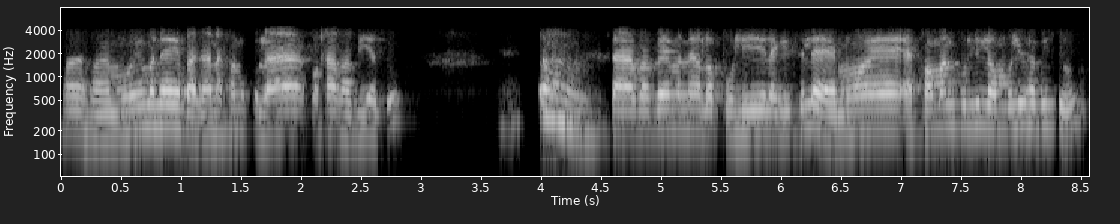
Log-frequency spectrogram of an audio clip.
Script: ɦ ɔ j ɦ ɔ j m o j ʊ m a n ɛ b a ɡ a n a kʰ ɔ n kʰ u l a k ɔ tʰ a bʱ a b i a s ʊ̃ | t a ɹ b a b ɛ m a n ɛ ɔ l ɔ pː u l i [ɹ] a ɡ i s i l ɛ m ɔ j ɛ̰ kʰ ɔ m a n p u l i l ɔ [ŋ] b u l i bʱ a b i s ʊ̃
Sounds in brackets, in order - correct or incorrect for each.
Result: incorrect, incorrect

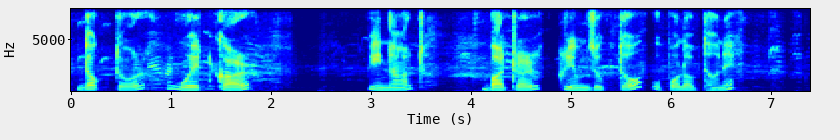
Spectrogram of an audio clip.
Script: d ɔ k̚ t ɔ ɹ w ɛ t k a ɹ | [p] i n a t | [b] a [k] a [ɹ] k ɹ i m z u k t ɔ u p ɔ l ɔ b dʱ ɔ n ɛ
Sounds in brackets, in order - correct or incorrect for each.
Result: correct, correct, incorrect, correct

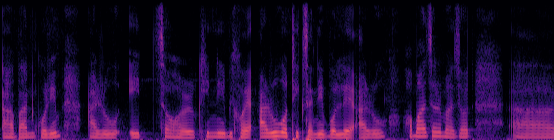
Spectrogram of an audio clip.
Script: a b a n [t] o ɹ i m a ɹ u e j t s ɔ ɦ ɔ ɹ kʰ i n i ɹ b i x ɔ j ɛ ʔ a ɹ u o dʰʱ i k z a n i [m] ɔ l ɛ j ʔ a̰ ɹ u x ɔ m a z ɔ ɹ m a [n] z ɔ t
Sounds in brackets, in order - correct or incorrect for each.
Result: incorrect, incorrect, incorrect

